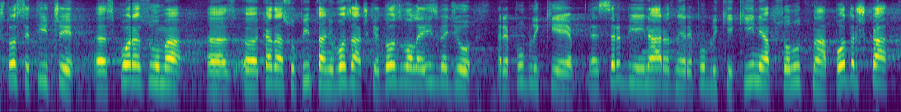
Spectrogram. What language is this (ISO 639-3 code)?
srp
